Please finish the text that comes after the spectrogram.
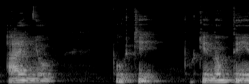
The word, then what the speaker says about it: agneau: Então, oral, agneau, e não anho, agneau.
